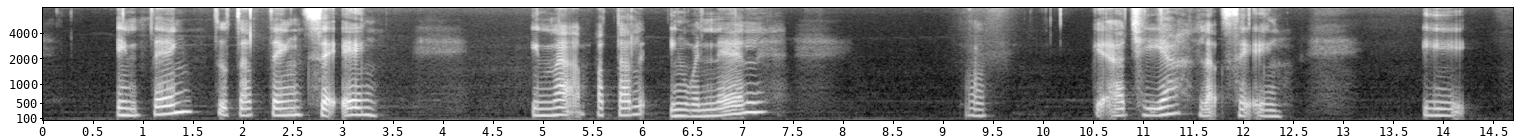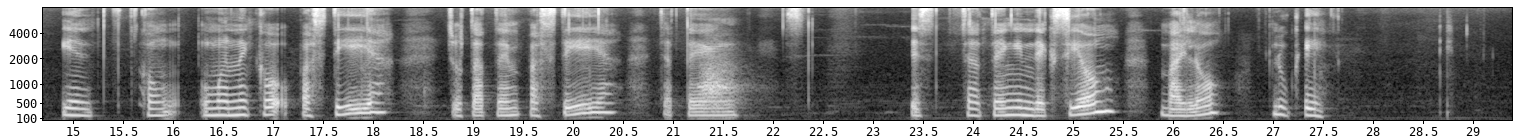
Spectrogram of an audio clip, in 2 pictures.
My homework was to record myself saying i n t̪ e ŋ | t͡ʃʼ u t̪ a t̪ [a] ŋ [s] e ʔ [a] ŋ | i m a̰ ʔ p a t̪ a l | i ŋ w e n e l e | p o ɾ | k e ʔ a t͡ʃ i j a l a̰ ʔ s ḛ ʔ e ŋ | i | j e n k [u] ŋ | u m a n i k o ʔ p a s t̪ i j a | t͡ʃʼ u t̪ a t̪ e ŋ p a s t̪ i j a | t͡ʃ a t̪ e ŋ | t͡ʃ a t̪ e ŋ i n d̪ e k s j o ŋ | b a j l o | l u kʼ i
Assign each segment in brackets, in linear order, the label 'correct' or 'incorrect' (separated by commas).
incorrect, correct, incorrect, incorrect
